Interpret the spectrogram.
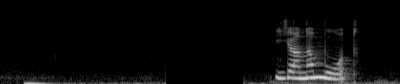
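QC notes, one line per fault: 1.66–2.44 s, playback stall: the player likely ran short of data or its thread was blocked, so the speech cuts to silence for about 0.78 s, then resumes.
2.44–4.01 s, catch-up at higher speed: the player resamples its backlog at 1.1 times speed to recover lost time, raising pitch by roughly one and a half semitones until the end.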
